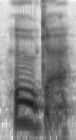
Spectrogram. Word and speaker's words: hygge: Hygge, pronounced hoo-ga, is Danish for cozy, warm, or homey.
